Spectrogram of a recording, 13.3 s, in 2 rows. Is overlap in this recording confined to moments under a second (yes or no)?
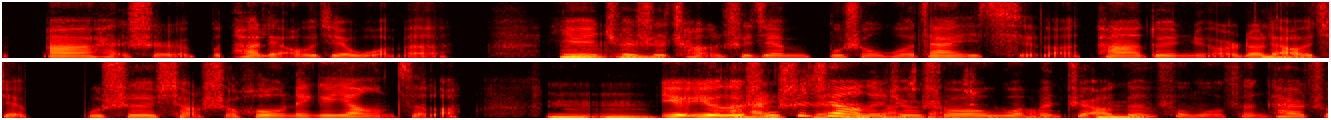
no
